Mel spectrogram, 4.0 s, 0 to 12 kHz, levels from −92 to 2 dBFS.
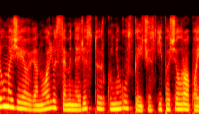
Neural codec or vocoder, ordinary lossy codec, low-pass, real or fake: codec, 16 kHz, 4 kbps, FunCodec, trained on LibriTTS, 50 frames a second; AAC, 64 kbps; 7.2 kHz; fake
